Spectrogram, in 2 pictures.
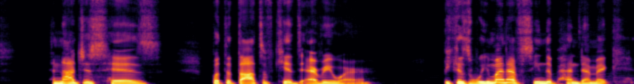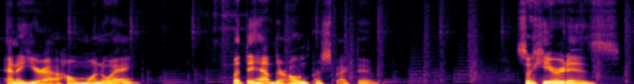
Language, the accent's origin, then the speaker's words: English; Los Angeles, California, United States; growing up in Southeast LA during the 90s.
